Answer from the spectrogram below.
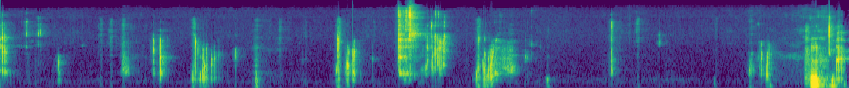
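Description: gulping water

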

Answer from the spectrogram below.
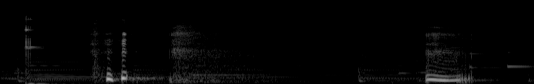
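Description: glasses clinking

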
